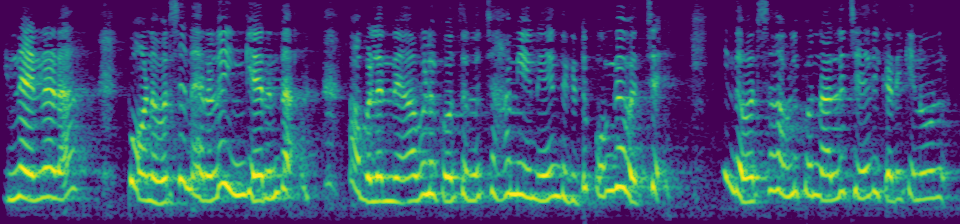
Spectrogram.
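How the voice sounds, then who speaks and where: Woman, very high voice, emotional and scolding, drama mother. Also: fast. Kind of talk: scripted village family drama.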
